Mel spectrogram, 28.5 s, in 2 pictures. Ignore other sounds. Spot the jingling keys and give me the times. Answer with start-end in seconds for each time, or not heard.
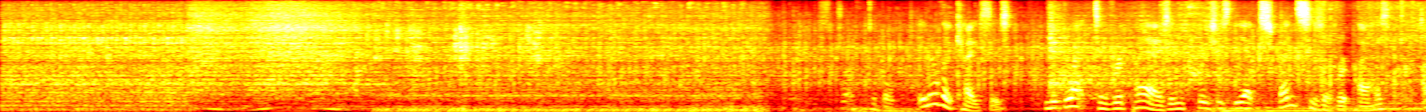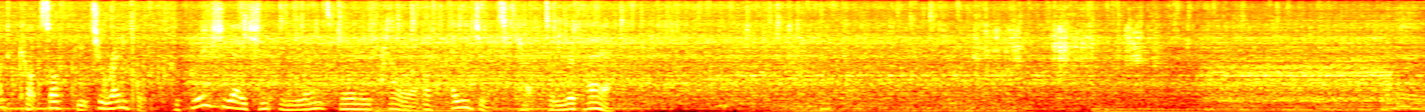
3.7-5.6, 23.9-25.9.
